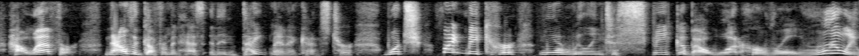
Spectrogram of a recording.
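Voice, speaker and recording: A man hosting a news commentary show, delivering headlines with snarky, jokey asides. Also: sits high.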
